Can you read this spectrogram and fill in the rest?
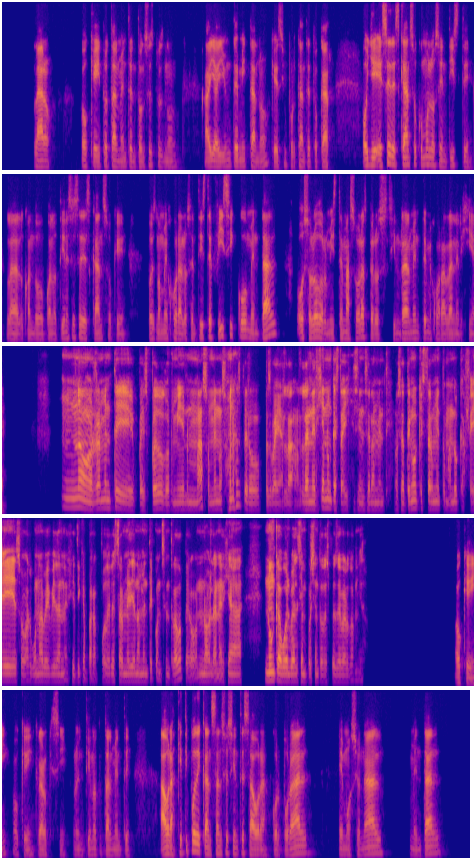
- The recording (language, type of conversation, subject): Spanish, advice, ¿Por qué, aunque he descansado, sigo sin energía?
- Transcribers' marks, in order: laughing while speaking: "horas"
